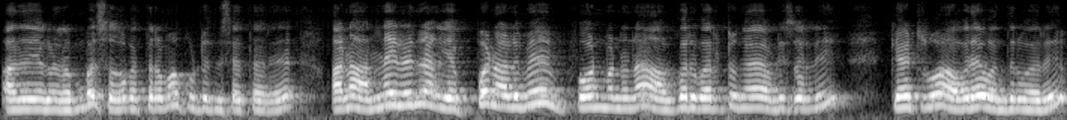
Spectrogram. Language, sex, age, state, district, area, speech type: Tamil, female, 60+, Tamil Nadu, Namakkal, rural, spontaneous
